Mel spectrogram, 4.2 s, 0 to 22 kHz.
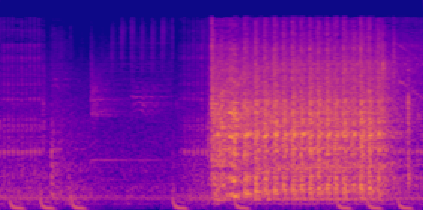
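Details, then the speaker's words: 2003 BMW E39 530i, MS43 DME: steady relay clicking, then starter churns rhythmically without catching; intermittent crank no start from loss of DME constant power, faulty or water-damaged DME. "And now it's happening again. So try to crank it over now. You can keep going."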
